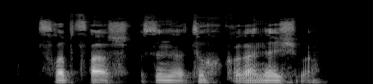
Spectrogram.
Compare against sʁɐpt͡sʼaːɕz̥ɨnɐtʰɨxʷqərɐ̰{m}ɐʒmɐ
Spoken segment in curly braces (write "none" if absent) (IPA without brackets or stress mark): n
